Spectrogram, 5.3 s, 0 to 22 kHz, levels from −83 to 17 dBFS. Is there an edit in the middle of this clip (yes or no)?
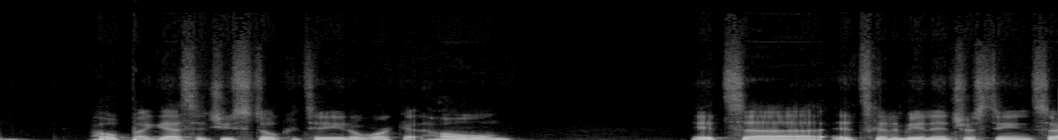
no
